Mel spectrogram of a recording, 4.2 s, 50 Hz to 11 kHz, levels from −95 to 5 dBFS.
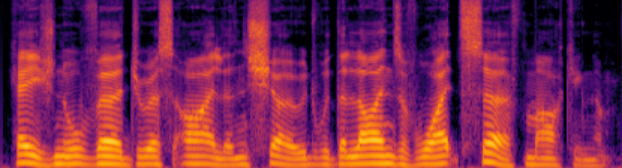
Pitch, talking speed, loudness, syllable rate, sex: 135 Hz, 175 wpm, -15 LUFS, 5.4 syllables/s, male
